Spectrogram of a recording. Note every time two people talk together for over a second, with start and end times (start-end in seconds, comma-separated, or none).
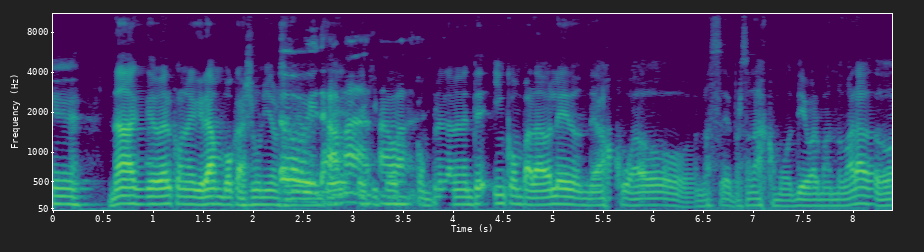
2.3-3.8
